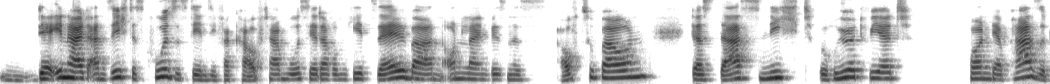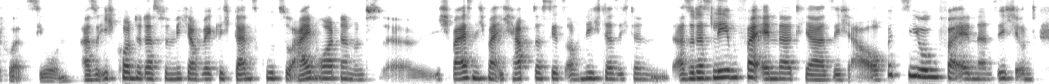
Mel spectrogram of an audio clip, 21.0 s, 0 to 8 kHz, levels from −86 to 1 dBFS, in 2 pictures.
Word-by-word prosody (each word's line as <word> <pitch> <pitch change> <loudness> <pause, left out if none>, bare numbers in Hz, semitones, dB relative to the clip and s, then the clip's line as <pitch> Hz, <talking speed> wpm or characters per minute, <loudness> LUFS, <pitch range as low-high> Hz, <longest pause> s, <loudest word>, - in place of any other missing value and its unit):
der 155 +5 +1
Inhalt 225 -2 +10
an 190 0 +1
sich 250 +4 +3
des 195 -1 -2
Kurses, 250 -6 +2
den 165 -2 -3
sie 155 -2 -9
verkauft 160 -1 -6
haben, 180 0 -3
wo 185 +1 -3
es 195 - +1
ja 185 - -1
darum 180 -1 -4
geht, 200 +2 -4
selber 205 +2 +4
'n 180 -1 -6
Online-Business 180 -3 -5
aufzubauen, 240 - +1 0.4
dass 175 -2 +2
das 210 +5 +5
nicht 235 +4 0
berührt 240 +9 +1
wird 215 - -1 0.5
von 200 -1 -1
der 180 -3 -1
Paar-Situation. 175 - -1
Also 170 +1 -4
ich 210 +3 -7
konnte 215 -3 -2
das 200 0 -3
für 200 - -10
mich 200 +1 -4
auch 185 - -11
wirklich 195 +1 -6
ganz 195 +3 -2
gut 210 -1 -4
so - - -3
einordnen 215 +1 -1
und, 175 0 -6 0.2
äh, 90 +2 -19
ich 180 - -7
weiß 210 +4 +3
nicht 215 -1 -4
mal, 195 - 0
ich 190 +1 -10
habe 205 +1 0
das 210 -1 -5
jetzt 205 0 -6
auch 180 +2 -11
nicht, 210 +1 -5
dass 195 -1 -5
ich 185 +1 -13
dann 200 +7 -14
also, 190 +3 -1
das 220 +1 +3
Leben 245 +1 +2
verändert 200 -5 +2
ja 165 -2 -1
sich 175 0 -9
auch. 170 - -6
Beziehungen 300 -6 +1
verändern 195 -5 -3
sich, 215 +1 -7
und 185 - -12
200 Hz, 185 wpm, -22 LUFS, 180-220 Hz, 0.5 s, Inhalt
